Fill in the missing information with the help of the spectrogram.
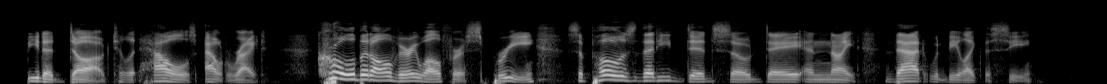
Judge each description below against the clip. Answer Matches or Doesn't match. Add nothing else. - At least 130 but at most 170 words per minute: Matches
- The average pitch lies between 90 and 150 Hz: Matches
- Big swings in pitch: Matches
